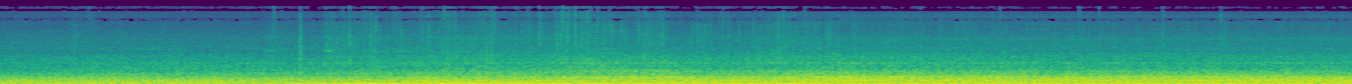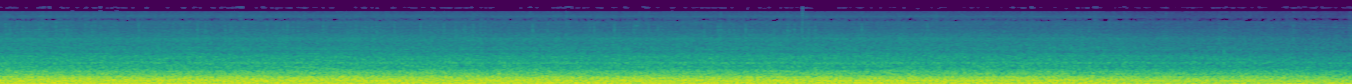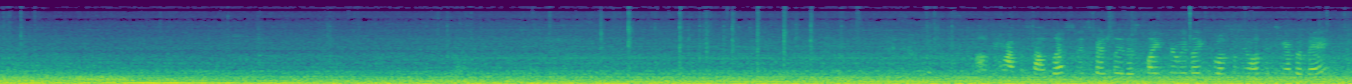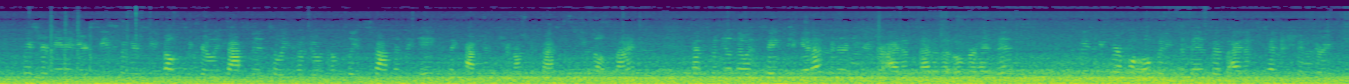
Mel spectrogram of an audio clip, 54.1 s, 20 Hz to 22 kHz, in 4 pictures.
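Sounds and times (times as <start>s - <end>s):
airplane engines and wheels rumbling: 0.0s - 54.0s.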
